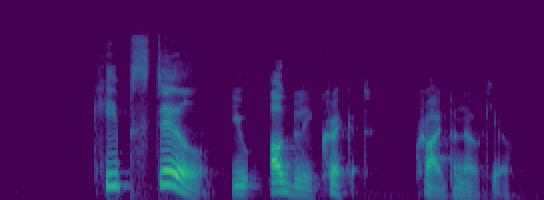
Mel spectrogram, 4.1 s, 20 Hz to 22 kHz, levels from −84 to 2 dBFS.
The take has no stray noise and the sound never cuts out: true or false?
true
